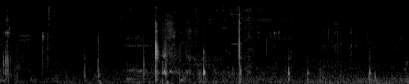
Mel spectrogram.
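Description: Scattered, irregular sharp clicks and taps, a few louder ones about one and a half and two and a half seconds in.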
